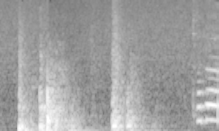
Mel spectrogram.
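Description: Wooden panelled cupboard door lifted off its lift-off hinges and handled: a loud thunk just after the start, then a few more knocks of the wood.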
